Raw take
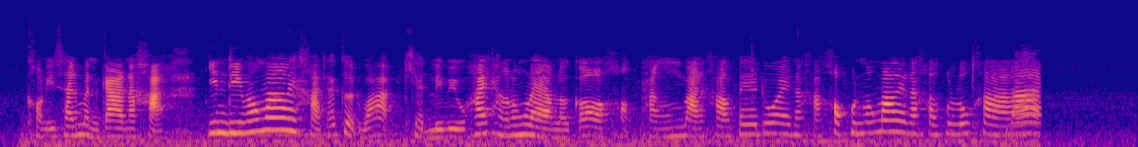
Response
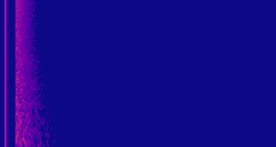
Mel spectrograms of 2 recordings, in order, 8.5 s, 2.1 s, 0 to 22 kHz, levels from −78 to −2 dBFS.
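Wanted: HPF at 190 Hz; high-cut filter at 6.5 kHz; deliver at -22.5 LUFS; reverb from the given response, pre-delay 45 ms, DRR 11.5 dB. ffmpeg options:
-filter_complex "[0:a]highpass=190,lowpass=6500,asplit=2[s0][s1];[1:a]atrim=start_sample=2205,adelay=45[s2];[s1][s2]afir=irnorm=-1:irlink=0,volume=0.211[s3];[s0][s3]amix=inputs=2:normalize=0,volume=2.11"

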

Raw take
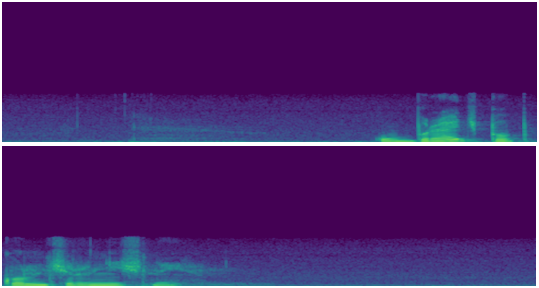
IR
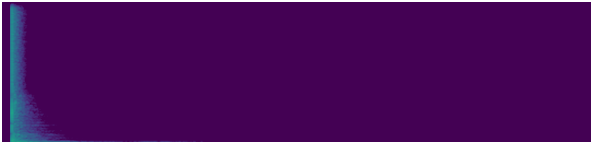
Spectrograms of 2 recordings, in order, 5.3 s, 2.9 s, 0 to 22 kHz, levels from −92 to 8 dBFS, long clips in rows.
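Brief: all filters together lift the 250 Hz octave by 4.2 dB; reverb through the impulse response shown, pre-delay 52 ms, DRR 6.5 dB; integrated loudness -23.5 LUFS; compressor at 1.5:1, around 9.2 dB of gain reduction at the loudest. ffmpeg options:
-filter_complex "[0:a]equalizer=f=250:t=o:g=5,acompressor=threshold=0.0158:ratio=1.5,asplit=2[s0][s1];[1:a]atrim=start_sample=2205,adelay=52[s2];[s1][s2]afir=irnorm=-1:irlink=0,volume=0.237[s3];[s0][s3]amix=inputs=2:normalize=0,volume=0.794"

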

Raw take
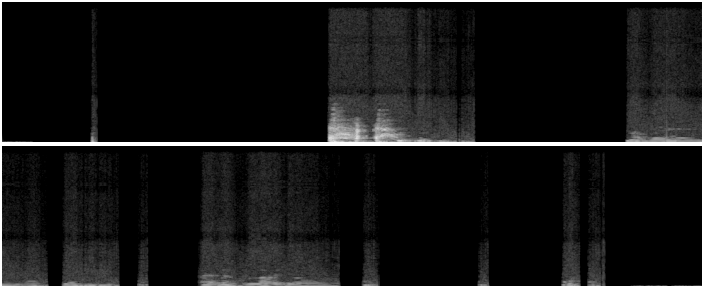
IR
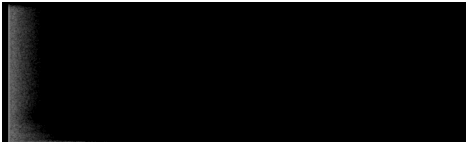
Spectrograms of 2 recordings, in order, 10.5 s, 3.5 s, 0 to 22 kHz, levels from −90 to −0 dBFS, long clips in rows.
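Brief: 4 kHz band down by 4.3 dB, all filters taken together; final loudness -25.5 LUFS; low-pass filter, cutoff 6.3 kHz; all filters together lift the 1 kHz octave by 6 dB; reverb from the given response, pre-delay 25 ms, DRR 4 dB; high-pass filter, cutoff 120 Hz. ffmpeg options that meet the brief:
-filter_complex "[0:a]highpass=120,lowpass=6300,equalizer=f=1000:t=o:g=8,equalizer=f=4000:t=o:g=-6,asplit=2[s0][s1];[1:a]atrim=start_sample=2205,adelay=25[s2];[s1][s2]afir=irnorm=-1:irlink=0,volume=0.841[s3];[s0][s3]amix=inputs=2:normalize=0,volume=0.447"

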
